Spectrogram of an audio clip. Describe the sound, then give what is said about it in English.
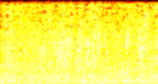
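Steady rain falling outdoors in a street, a constant hiss of drops spread evenly with no pauses, fairly quiet and diffuse, with no voices or other sounds standing out. “And then I push my way out into the open air of the street, the rain dripping over my forehead and my hair, and I stand there, breathing in the free air and open my eyes.”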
